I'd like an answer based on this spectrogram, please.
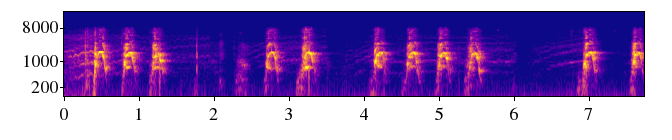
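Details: Puppy barking wildly while chasing a remote control car: sharp, high yapping barks in quick bursts of two to four, about eleven in all with short pauses between groups.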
